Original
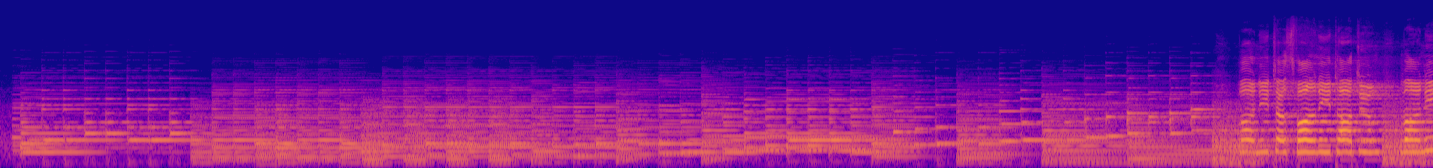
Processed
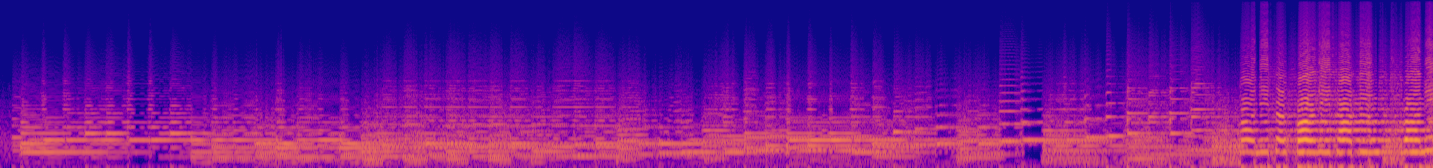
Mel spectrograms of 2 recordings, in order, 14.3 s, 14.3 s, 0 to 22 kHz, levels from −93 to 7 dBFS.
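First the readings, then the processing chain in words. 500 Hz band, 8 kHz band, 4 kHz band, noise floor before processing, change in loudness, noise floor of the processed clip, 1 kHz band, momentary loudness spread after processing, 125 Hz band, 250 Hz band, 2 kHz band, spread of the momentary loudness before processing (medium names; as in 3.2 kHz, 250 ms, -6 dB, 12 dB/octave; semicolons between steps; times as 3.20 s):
+0.5 dB, no reading, -8.5 dB, -35 dBFS, -1.0 dB, -35 dBFS, -1.0 dB, 14 LU, -0.5 dB, +0.5 dB, -2.0 dB, 14 LU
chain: echo that smears into a reverb 644 ms, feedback 56%, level -11 dB; spectral gate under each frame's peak -15 dB strong; sliding maximum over 9 samples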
